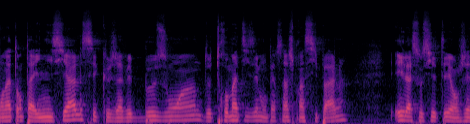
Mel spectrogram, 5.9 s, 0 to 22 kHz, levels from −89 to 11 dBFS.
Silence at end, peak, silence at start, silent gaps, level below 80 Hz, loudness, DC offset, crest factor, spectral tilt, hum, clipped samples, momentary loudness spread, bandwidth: 0 s; -20 dBFS; 0 s; none; -54 dBFS; -37 LUFS; under 0.1%; 16 dB; -5.5 dB/octave; none; under 0.1%; 8 LU; 15.5 kHz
